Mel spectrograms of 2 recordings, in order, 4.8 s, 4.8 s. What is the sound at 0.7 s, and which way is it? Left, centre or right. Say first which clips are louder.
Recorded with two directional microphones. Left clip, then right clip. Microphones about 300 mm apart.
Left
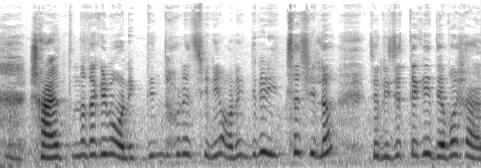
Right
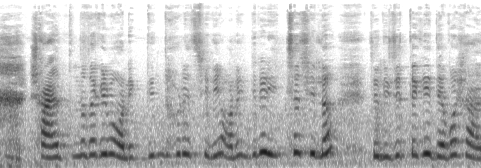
A woman's voice: left 2 dB; centre.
